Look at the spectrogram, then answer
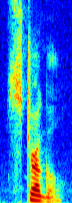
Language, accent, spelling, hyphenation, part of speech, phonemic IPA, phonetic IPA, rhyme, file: English, US, struggle, strug‧gle, noun / verb, /ˈstɹʌɡəl/, [ˈstɹʌɡl̩], -ʌɡəl, En-us-struggle.ogg
- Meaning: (noun) 1. A contortion of the body in an attempt to escape or to perform a difficult task 2. Strife, contention, great effort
